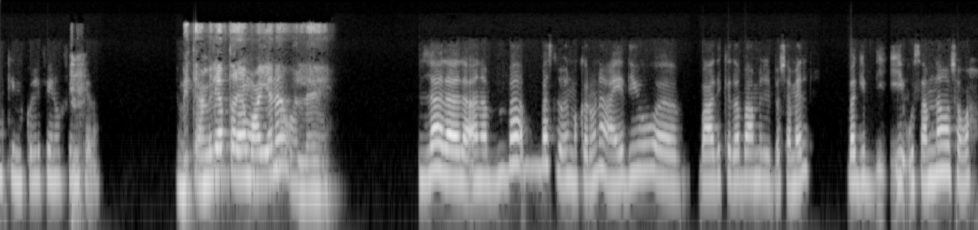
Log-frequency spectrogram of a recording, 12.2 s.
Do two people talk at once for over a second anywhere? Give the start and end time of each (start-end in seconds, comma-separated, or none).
none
